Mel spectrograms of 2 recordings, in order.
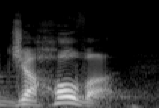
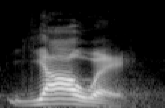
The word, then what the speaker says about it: Yahweh: Because they've read some guy that said that it's not pronounced, it's not Jehovah, that it's Yahweh. And that's the way it should be pronounced.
